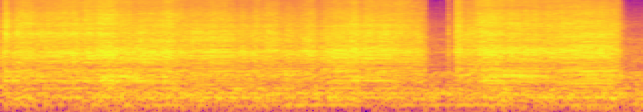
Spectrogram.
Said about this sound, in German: Das ist jetzt der sogenannte Schwabbel.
